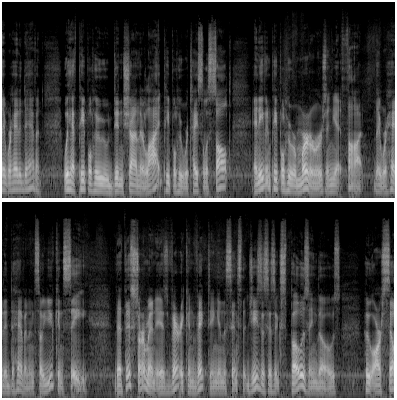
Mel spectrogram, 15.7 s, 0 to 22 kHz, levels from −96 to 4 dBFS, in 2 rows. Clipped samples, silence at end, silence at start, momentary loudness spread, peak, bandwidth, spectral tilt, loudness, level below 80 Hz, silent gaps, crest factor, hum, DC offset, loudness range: under 0.1%; 0 s; 0 s; 9 LU; -8 dBFS; 16 kHz; -4.5 dB/octave; -28 LUFS; -58 dBFS; none; 20 dB; none; under 0.1%; 4 LU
